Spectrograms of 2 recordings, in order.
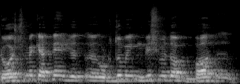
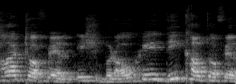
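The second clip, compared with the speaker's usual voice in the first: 1 slow German model; much slower than usual. Shown as a demonstration. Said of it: "मुझे कार्टोफल चाहिए।".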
